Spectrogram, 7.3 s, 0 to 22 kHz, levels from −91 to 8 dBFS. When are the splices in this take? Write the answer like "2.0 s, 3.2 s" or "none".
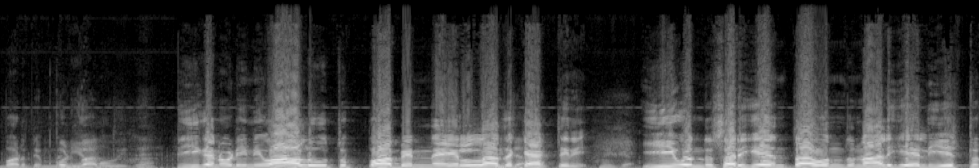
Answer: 1.4 s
